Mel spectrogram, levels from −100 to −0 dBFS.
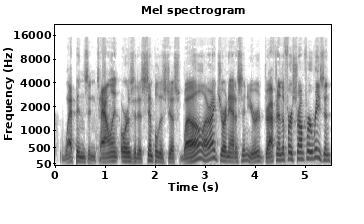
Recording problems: none

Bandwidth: 15 kHz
